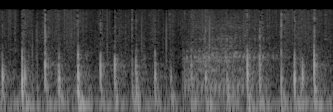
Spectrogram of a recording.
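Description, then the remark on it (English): Steady clip-clop of a horse's hooves at an even walking pace on dusty ground in Kansas, heading back to Dodge, a dozen or so sharp hoofbeats, with no voices. “Darn horse. Seems he's just bound to stomp all the dust and Kansas in my eyes.”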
